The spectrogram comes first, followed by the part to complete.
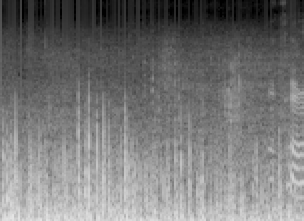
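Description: Wind buffeting the microphone of a camera mounted on an open-air slingshot ride's capsule high in the air: a loud, gusty rumble.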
